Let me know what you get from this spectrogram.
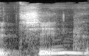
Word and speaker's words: Qin: Au départ, pratique, matériel, de ce petit état, peut-être du Wei, puis après de Qin, je ne sais pas très bien prononcer. – Oui, c'est ça, Wei et Qin.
